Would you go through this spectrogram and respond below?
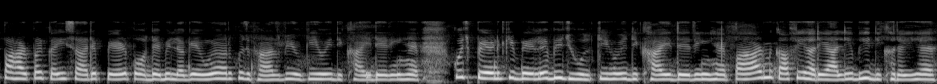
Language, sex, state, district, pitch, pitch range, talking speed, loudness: Hindi, female, Chhattisgarh, Jashpur, 245 Hz, 230-265 Hz, 250 wpm, -14 LUFS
